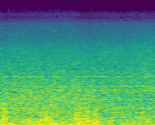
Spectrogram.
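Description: Wind buffeting the microphone in a steady, rough rumble, with surf breaking on the rocky shore beneath it.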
